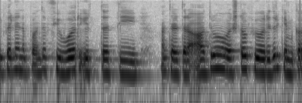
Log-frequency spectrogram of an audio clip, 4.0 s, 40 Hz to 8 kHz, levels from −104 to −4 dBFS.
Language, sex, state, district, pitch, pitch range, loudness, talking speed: Kannada, female, Karnataka, Belgaum, 195 Hz, 185-210 Hz, -16 LUFS, 180 wpm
